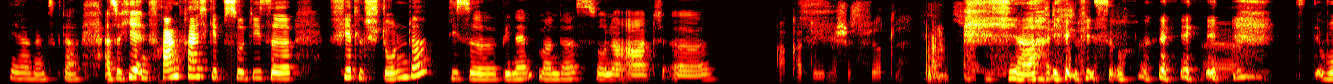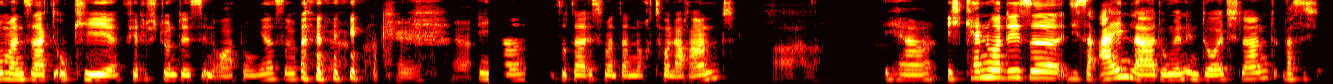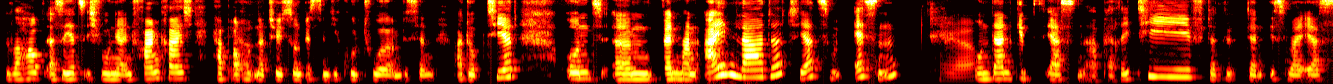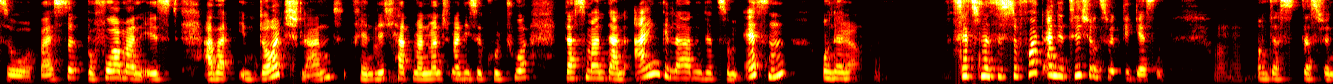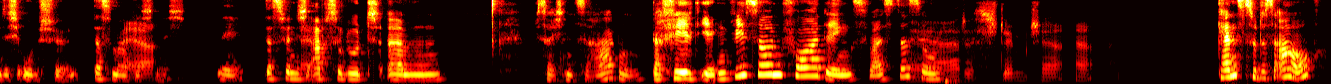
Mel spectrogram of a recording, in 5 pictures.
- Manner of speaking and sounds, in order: static; chuckle; laughing while speaking: "Ja, irgendwie so"; chuckle; laugh; laughing while speaking: "Okay"; giggle; distorted speech; other background noise; tapping
- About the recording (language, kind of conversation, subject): German, unstructured, Wie stehst du zu Menschen, die ständig zu spät kommen?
